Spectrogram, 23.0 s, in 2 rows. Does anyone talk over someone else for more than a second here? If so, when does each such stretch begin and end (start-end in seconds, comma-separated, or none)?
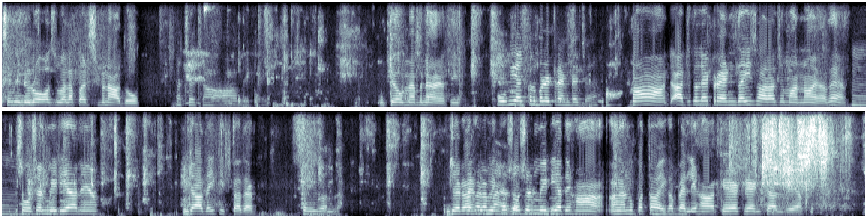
17.7-18.9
